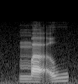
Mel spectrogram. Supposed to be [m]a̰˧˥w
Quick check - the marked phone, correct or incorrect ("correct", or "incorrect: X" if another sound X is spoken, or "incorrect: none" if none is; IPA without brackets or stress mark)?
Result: correct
